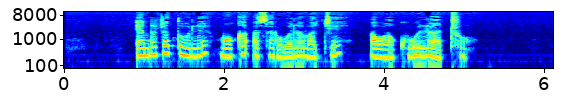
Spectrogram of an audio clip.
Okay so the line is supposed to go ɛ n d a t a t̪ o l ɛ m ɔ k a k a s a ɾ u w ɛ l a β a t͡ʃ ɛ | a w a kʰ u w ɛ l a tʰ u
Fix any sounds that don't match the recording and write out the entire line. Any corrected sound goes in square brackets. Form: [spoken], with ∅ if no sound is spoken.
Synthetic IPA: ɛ n d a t a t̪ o l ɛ m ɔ k a [ʔ] a s a ɾ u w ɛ l a β a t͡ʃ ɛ | a w a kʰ u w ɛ l a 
